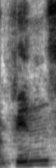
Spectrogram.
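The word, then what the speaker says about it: Wien: to the textbook for vince displacement law i think it was an austrian guy that's why i'm saying vin that's the correct pronunciation that win so beans displacement let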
